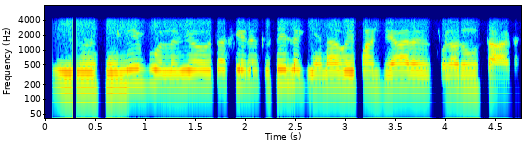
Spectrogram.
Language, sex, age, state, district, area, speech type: Dogri, male, 30-45, Jammu and Kashmir, Udhampur, rural, conversation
